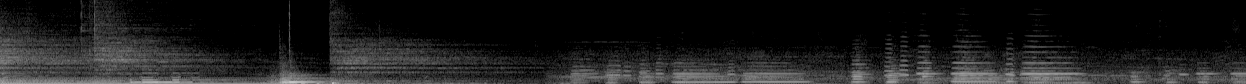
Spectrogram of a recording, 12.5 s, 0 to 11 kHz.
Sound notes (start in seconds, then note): 5.4 students cheering; 5.8 upbeat collegiate music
